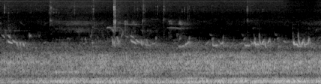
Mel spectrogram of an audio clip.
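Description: Faint, scattered bird chirps over a low, steady background rumble.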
